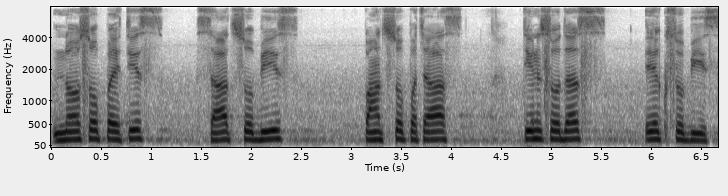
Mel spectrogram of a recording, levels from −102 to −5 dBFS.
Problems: constant background noise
